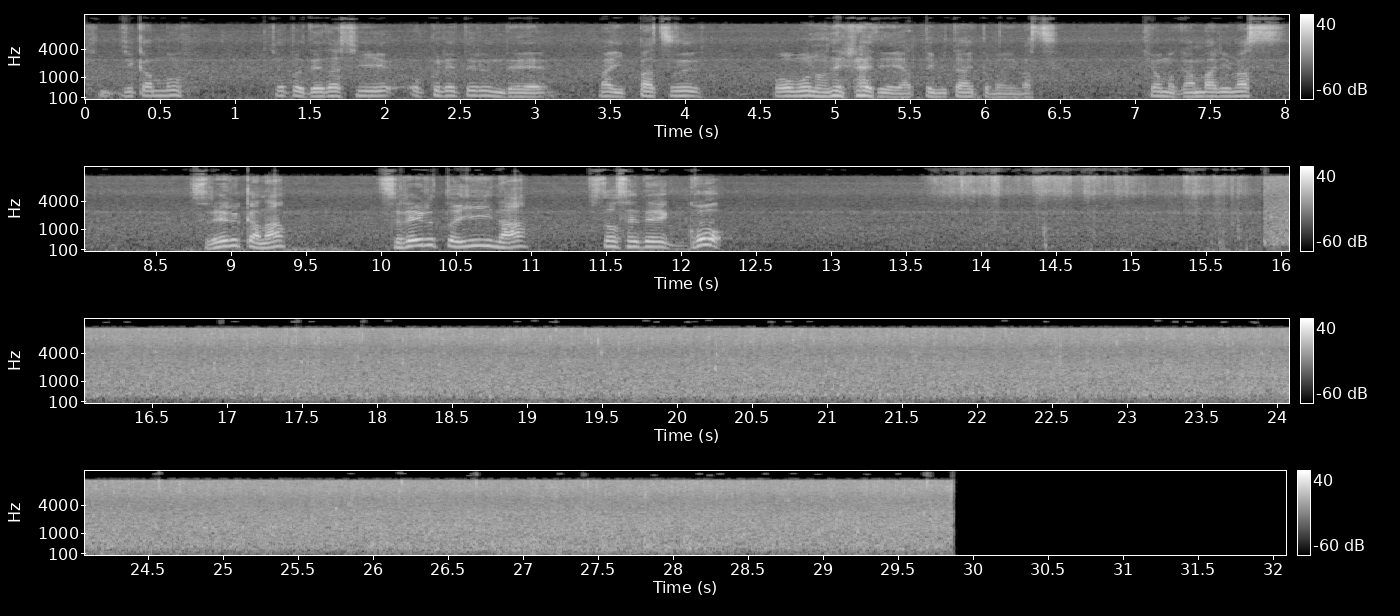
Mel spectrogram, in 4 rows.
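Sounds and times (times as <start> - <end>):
river water rushing over rocks: 15.4 - 29.9.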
